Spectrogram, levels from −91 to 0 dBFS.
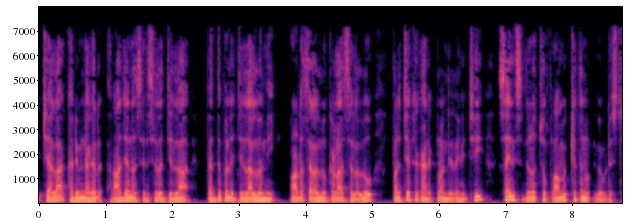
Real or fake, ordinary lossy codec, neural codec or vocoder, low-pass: fake; MP3, 48 kbps; codec, 16 kHz, 4 kbps, FunCodec, trained on LibriTTS, 50 frames a second; 7.2 kHz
